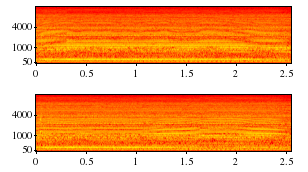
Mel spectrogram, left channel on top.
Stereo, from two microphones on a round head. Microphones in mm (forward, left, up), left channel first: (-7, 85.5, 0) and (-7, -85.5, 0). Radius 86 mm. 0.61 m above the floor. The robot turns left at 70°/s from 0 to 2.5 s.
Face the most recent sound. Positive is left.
No sound to turn to.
